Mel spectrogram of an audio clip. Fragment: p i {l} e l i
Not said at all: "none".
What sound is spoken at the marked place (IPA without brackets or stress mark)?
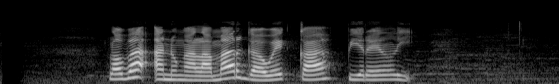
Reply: ɾ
